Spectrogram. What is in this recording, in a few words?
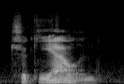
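"Tregawne", Cornish; place-names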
